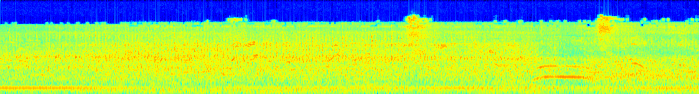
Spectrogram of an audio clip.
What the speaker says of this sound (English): it's always fun to see the fire trucks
